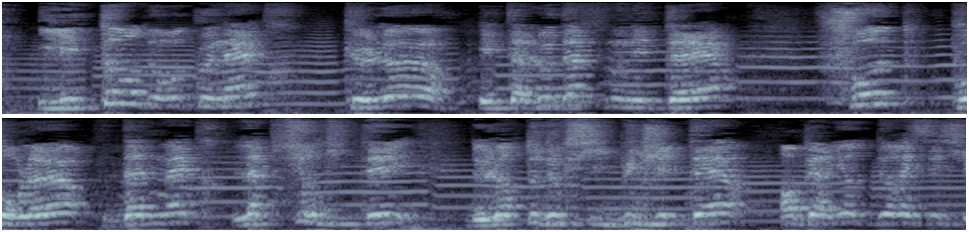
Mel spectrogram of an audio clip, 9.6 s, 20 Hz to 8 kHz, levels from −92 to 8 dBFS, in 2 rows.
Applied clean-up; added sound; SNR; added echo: none; Trumpet; 16 dB; reverberation time 0.2 s.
